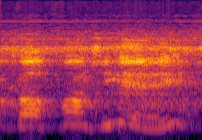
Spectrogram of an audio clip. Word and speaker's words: Carpentier: jack dempsey advancing on george carpentier or caught pontier if you prefer the french pronunciation this was the first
